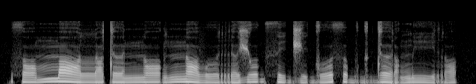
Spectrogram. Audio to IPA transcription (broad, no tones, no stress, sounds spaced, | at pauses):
θ ɔː mː ɒː lː ɒ t əː nː ɔː ɡ nː ɒ β ʊː r ə ʒ ʊː ɡ θ i ɡ ʒ i ɡ ʊː θ ʊ b ʊ ɡ ə ɡ d əː ɾ ɒ ŋ͡m iː r ɔ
